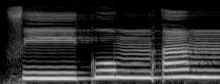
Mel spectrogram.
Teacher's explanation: hadapannya bukan huruf mim bukan huruf ba di sini hurufnya Hamzah maka mim sukun kita bunyikan dengan jelas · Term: izhar syafawi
